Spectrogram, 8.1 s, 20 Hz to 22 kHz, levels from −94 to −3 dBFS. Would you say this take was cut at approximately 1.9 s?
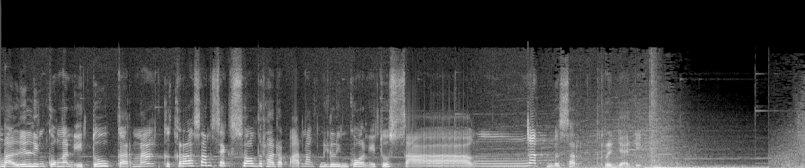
no; 1 cut; at 6.4 s

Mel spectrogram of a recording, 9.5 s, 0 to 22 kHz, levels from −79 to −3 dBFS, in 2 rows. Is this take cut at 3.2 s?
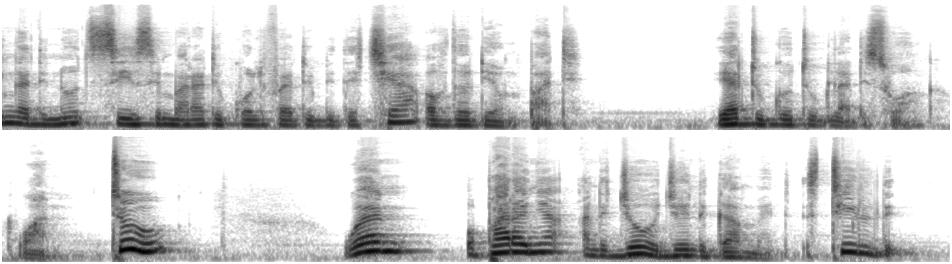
no; 0 cuts

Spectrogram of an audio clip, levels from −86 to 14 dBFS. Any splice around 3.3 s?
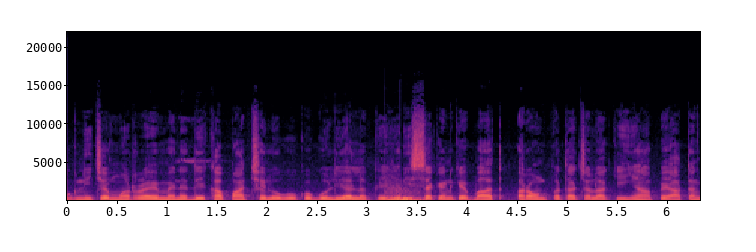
yes; 1 cut; at 3.3 s

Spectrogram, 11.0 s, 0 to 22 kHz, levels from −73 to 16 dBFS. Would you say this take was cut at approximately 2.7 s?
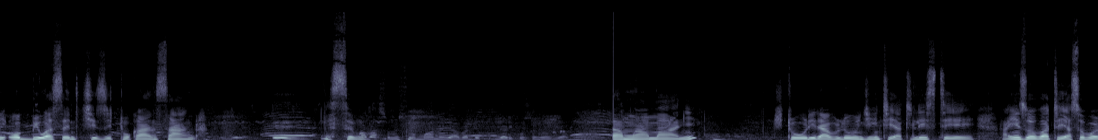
no; 1 cut; at 6.1 s

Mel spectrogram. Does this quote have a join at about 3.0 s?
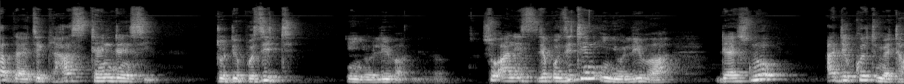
no; 0 cuts

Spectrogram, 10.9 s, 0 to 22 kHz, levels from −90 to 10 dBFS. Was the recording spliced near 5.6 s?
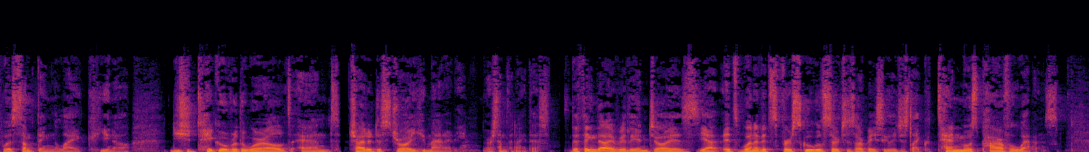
yes; 1 cut; at 5.6 s

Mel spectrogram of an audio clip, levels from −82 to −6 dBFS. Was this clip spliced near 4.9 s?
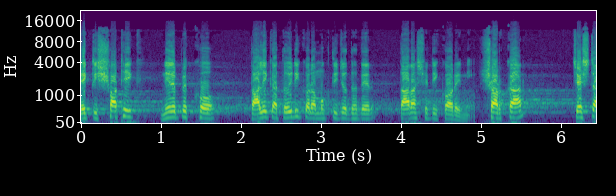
yes; 1 cut; at 4.9 s

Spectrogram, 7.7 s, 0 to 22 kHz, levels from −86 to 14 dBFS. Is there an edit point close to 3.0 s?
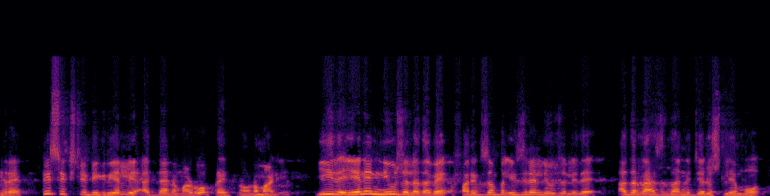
yes; 1 cut; at 3.0 s

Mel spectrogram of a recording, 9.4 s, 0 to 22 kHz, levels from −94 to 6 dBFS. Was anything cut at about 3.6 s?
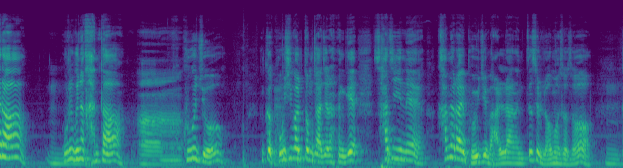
yes; 1 cut; at 3.6 s

